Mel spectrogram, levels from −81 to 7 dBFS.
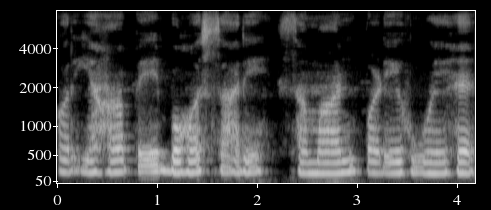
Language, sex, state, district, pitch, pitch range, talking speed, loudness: Hindi, female, Chhattisgarh, Raipur, 195 Hz, 185-205 Hz, 130 wpm, -17 LUFS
